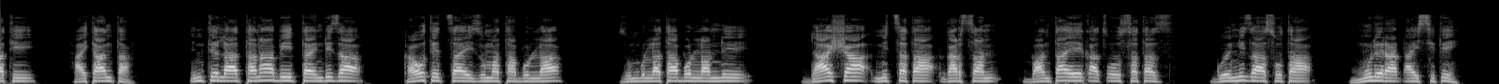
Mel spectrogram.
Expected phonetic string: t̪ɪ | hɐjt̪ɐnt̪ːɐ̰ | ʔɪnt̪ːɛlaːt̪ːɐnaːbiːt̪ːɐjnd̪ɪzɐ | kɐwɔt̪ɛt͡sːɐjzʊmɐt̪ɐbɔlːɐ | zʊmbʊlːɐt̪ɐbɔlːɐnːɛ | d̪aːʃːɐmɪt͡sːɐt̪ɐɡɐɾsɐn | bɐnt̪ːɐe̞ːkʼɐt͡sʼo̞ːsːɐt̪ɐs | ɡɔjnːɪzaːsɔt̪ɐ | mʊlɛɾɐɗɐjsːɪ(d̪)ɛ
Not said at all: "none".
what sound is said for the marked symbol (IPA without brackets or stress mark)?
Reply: t̪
